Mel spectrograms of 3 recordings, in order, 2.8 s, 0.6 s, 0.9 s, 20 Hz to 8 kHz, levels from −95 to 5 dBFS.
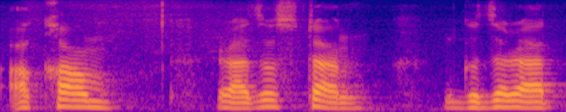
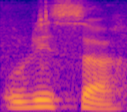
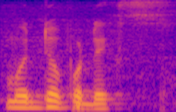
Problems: constant background noise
